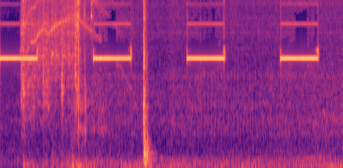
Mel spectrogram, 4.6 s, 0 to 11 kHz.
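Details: 1997 Nissan Sentra 1.6 first start after repair, with a new cam cover and seal, new plugs, wires and PCV valve, and rebuilt front calipers. A steady low idle rumble under the door chime, no knocks or ticks; it starts and settles evenly.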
